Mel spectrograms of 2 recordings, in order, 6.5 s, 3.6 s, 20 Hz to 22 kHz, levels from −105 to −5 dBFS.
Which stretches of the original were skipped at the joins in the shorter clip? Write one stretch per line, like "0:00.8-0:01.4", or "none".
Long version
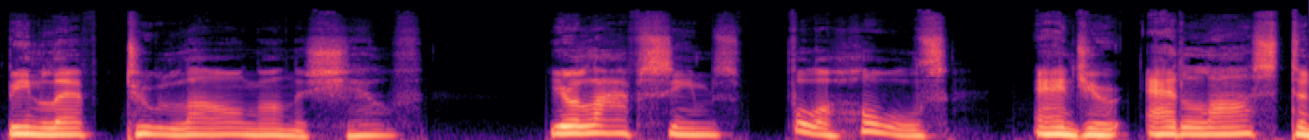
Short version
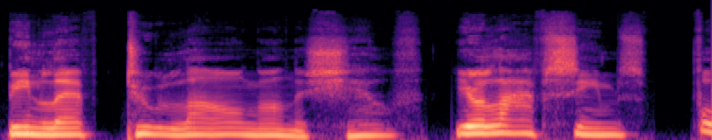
0:02.2-0:02.6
